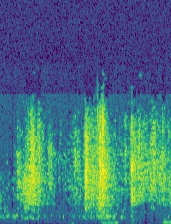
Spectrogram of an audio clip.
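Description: Pages of a Bible being leafed through: several short, soft papery rustles in quick succession as the passage is found.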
